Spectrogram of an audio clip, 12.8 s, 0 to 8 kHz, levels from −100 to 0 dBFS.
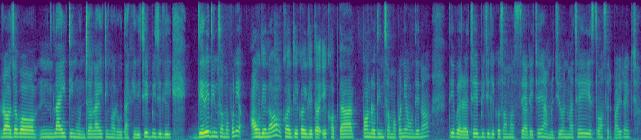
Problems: background sounds at intervals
